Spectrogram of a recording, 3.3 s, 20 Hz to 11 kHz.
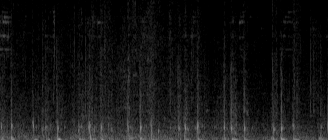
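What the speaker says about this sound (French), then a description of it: "Oh, les bruits des pavés. Oh, ce petit son. Du cheval qui galope sur les pavés." Horse hooves clip-clopping on cobblestones in the game Red Dead Redemption 2, a steady, close rhythm of sharp hoof strikes running throughout with no talk.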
